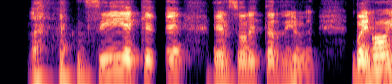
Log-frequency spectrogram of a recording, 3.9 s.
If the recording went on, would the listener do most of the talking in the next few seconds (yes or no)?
no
